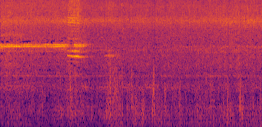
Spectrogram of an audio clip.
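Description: Ride noise from a motorcycle moving through heavy rain: a steady rushing rumble of wind, road and rain on the phone microphone, with a thin high whine that stops about a second and a half in.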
